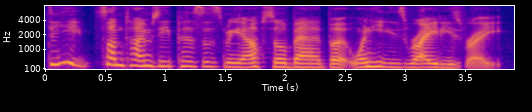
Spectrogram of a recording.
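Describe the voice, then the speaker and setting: A woman's voice: mid-range voice, animated, normal speed, no echo, clean studio sound. A woman host giving offhand, wry commentary between clips. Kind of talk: casual commentary reacting to clips.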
